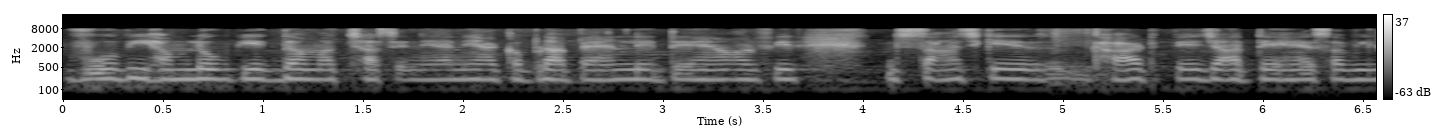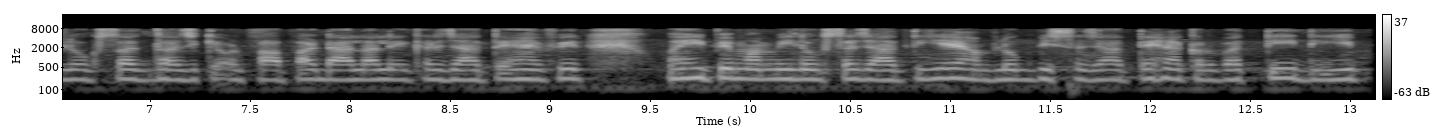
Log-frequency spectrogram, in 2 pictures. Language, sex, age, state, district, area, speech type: Hindi, female, 18-30, Bihar, Muzaffarpur, rural, spontaneous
